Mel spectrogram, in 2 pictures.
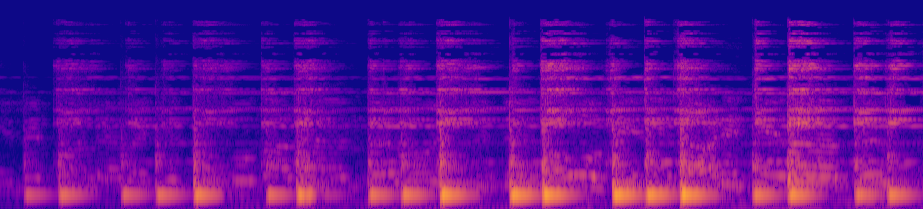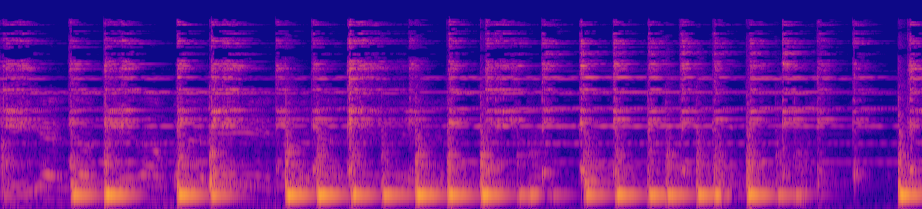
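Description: Percussion music: a drum beaten in quick, uneven strokes, each with a pitched thud, over steady ringing metal percussion like small bells or cymbals.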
